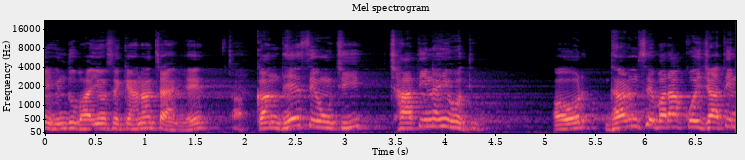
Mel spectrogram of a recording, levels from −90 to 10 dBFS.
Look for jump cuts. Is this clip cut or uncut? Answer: uncut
